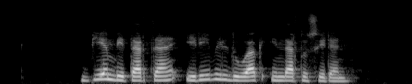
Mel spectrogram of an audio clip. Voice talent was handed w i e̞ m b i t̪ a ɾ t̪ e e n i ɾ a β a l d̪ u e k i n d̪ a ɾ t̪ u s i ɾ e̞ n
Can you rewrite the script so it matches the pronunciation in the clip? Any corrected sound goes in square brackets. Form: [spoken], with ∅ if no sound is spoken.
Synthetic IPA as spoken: [b] i e̞ m b i t̪ a ɾ t̪ e [a] n i ɾ [i] β [i] l d̪ u [a] k i n d̪ a ɾ t̪ u s i ɾ e̞ n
